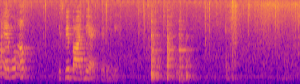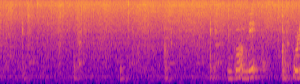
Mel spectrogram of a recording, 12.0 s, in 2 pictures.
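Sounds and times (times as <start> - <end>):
vegetables sizzling in oil: 0.0 - 12.0
spatula scraping: 4.5 - 12.0.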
